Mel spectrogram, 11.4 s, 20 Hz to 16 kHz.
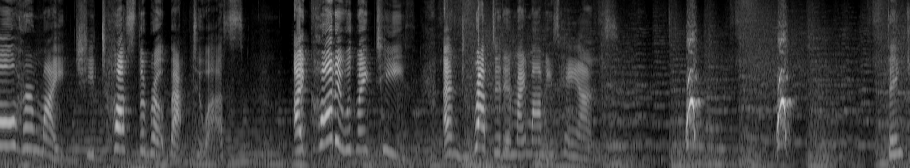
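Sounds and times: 
speech: 0.7 - 3.1, 3.7 - 7.8, 8.4 - 8.9, 11.1 - 11.3
puppy barking: 8.6 - 8.9, 9.7 - 10.1.

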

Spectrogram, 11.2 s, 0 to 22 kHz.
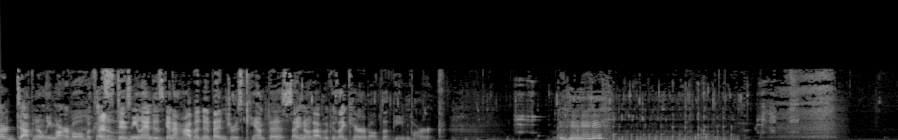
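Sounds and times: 
speech: 0.0 - 5.6, 6.9 - 8.1
liquid pouring into a container: 2.6 - 9.7.

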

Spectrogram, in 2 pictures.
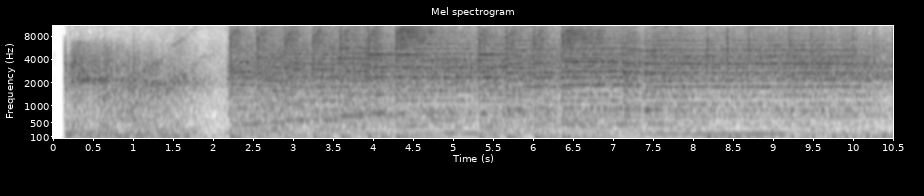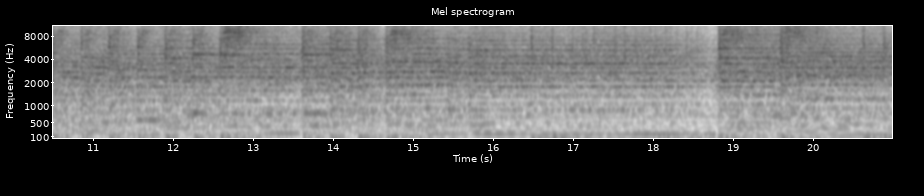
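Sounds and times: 
booming explosion: 0.1 - 4.6
energetic wrestling entrance music: 2.2 - 20.9.

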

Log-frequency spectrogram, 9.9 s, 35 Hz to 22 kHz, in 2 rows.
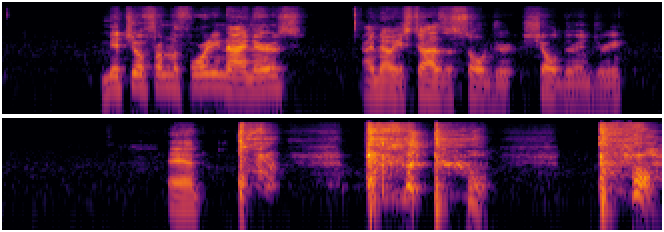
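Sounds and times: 
speech: 0.7 - 4.8, 6.2 - 6.5, 7.4 - 8.6
person coughing: 6.7 - 8.7, 9.4 - 9.8.

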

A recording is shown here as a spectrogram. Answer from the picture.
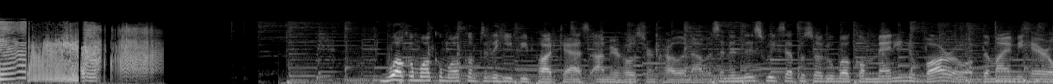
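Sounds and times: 
loud buzzy fart noises: 0.0 - 1.7
speech: 3.9 - 10.5.

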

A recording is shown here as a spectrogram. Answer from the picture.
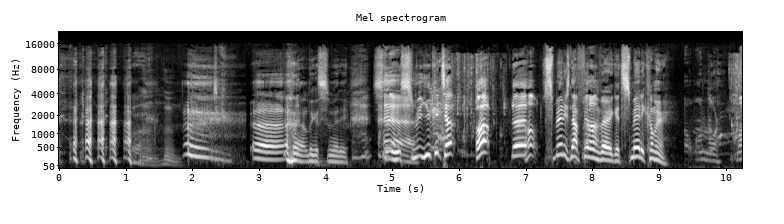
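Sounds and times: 
speech: 0.0 - 10.2
person choking and gasping after inhaling peanut particles while eating and talking: 1.1 - 2.6.

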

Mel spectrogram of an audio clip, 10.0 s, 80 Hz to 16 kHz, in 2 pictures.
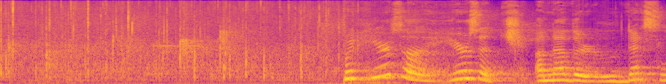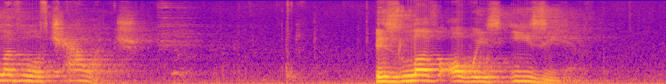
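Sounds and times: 
small group of children clapping: 0.0 - 3.1
speech: 2.6 - 6.0, 7.8 - 9.3.

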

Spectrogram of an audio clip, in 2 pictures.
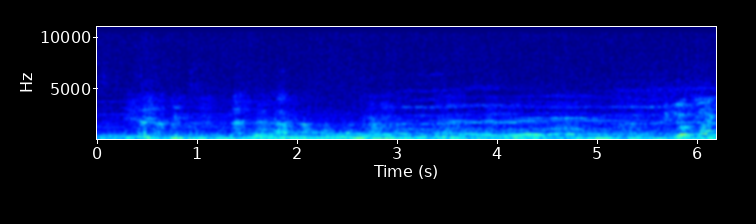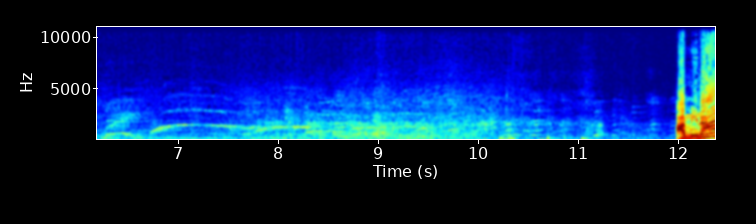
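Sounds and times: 
laughter: 0.2 - 6.7, 7.3 - 12.0
babble of chatter: 0.2 - 11.5
crowd screaming in fright: 6.6 - 10.4.

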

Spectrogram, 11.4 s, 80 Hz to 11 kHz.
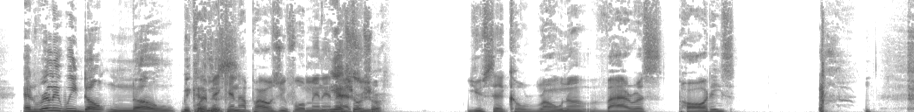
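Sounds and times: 
speech: 0.3 - 4.9, 5.8 - 9.2
person coughing after choking on a drink: 10.3 - 11.4.

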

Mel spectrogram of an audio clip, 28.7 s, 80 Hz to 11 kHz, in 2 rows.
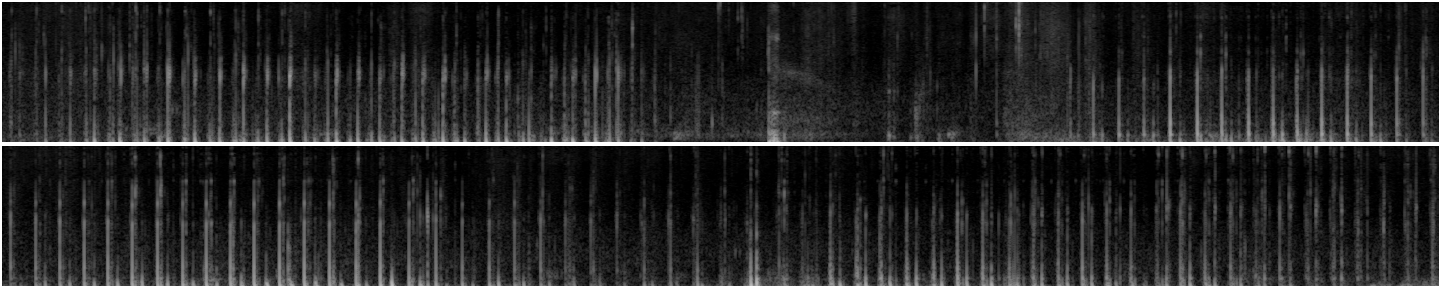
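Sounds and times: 
close-up wet mouth clicks and smacks: 0.0 - 8.1, 9.2 - 28.7
low breathy sound: 7.6 - 8.6.

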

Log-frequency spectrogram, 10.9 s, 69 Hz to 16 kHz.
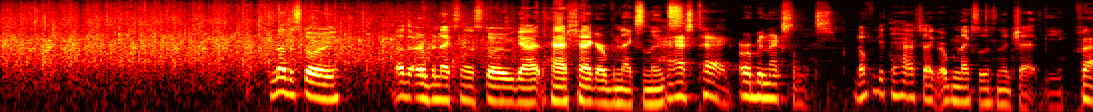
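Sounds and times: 
applause from a group: 0.0 - 5.5
speech: 2.7 - 10.9.

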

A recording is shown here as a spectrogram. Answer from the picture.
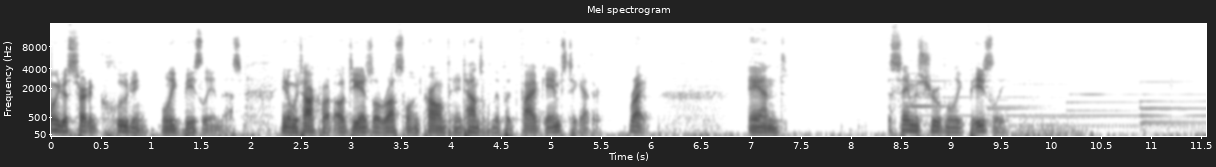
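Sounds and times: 
speech: 0.0 - 6.3, 7.0 - 7.4, 8.4 - 9.7
grandfather clock chiming: 8.4 - 11.5.

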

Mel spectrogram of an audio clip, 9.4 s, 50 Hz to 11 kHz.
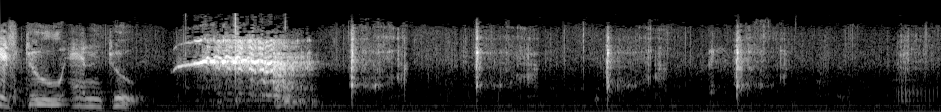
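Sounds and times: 
speech: 0.0 - 1.6
faint steady hum: 0.0 - 9.3
horse whinnying: 1.7 - 3.2.

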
